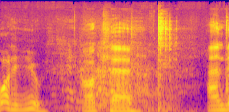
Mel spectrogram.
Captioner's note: laughter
